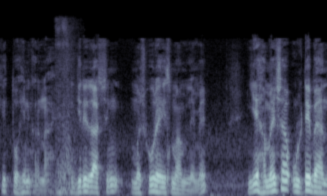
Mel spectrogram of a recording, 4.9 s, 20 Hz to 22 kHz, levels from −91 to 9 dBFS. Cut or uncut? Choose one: cut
